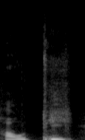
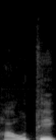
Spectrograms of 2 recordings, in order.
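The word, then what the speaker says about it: Houthi: ये है इसकी स्पेलिंग हाउथी। कुछ लोग इसको हुती कह देते हैं। कुछ लोग हाउथी कह देते हैं।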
